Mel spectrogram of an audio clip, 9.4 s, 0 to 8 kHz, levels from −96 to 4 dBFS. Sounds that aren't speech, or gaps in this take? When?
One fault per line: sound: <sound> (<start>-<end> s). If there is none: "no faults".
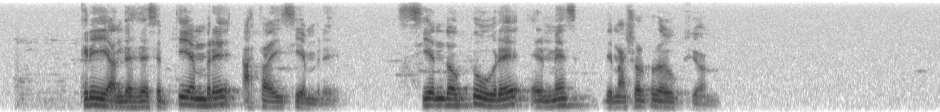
no faults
